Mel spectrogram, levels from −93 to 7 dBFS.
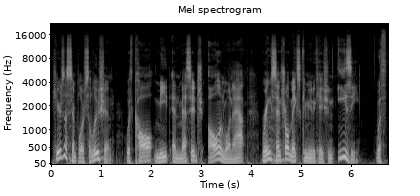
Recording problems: none

